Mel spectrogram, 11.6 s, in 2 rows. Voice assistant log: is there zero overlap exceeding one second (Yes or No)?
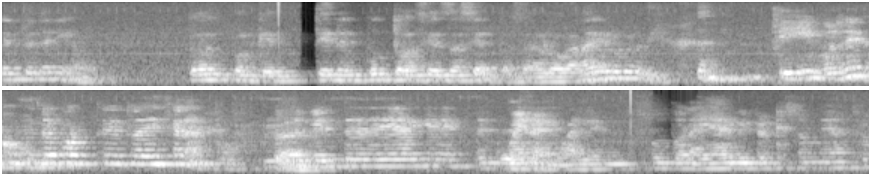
Yes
